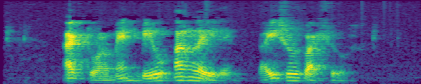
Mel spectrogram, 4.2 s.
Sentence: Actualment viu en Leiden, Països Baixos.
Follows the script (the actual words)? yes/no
yes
